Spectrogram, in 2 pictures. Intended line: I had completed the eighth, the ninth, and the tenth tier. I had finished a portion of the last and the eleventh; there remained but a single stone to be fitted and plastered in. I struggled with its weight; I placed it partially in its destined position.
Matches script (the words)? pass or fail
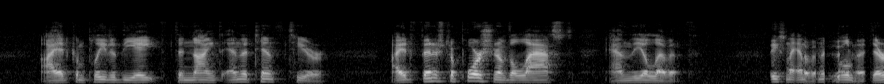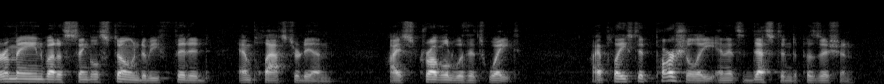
fail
